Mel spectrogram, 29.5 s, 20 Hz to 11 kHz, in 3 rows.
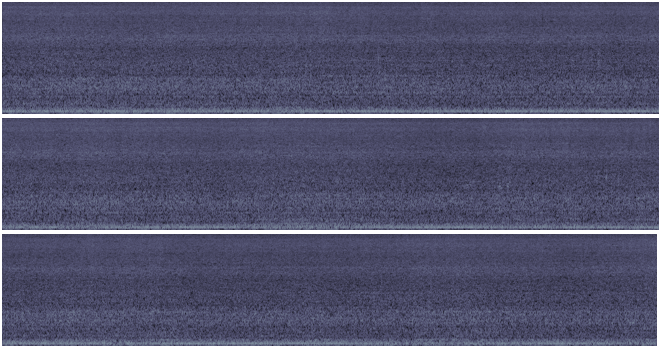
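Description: Cessna 172SP's four-cylinder Lycoming engine and propeller droning steadily, heard inside the cabin, during the descent on approach to land.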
